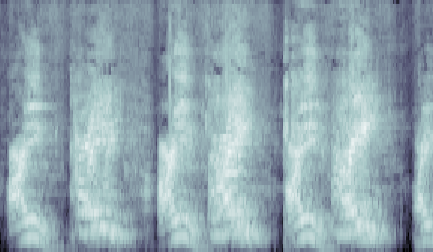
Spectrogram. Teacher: عین کا مخرج کیا ہے وسط حلق یعنی حلق کا درمیانی حصہ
